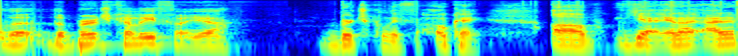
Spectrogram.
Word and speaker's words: Burj Khalifa: observation level of the and I'm gonna probably mispronounce it Burj Kalifa Kalifa oh the the Burj Kalifa yeah Burj Khalifa okay oh yeah and I pulled that up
